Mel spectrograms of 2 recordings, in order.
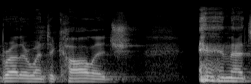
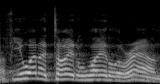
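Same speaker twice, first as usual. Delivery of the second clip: put-on high-pitched New York accent, turtle said as toidle; 8 semitones higher than usual. Recalling playing a role in Music Man, the speaker demonstrates a New York accent. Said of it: "I was the only one with a New York accent".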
